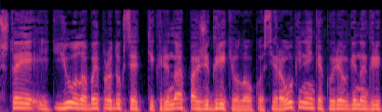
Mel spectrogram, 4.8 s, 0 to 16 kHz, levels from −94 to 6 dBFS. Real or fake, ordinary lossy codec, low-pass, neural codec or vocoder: fake; MP3, 48 kbps; 14.4 kHz; vocoder, 44.1 kHz, 128 mel bands, Pupu-Vocoder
